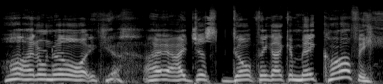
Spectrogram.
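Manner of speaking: a light whiny dad voice; helpless old dad. Retold or imitated. Son mimicking his father admitting he can't make coffee, meekly.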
